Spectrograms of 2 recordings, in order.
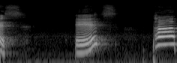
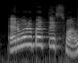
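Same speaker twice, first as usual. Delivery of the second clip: usual speaking voice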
